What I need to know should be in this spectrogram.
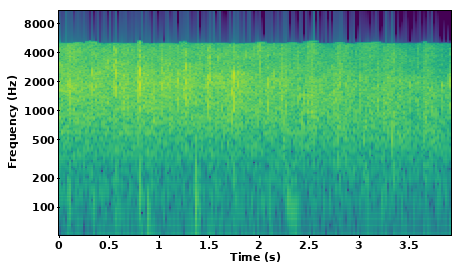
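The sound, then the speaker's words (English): Applause from a church audience welcoming a newly baptized member, steady, moderately quiet clapping from many hands that continues evenly for several seconds. “we can just let's give Robert a hand and welcome to the family.”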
